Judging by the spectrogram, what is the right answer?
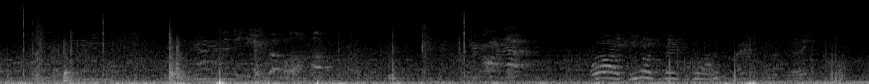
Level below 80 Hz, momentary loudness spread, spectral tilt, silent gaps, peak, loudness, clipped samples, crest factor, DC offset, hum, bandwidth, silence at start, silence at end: -36 dBFS; 10 LU; -7 dB/octave; none; -6 dBFS; -37 LUFS; under 0.1%; 26 dB; under 0.1%; none; 13.5 kHz; 0 s; 0 s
